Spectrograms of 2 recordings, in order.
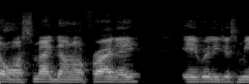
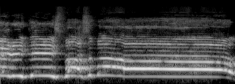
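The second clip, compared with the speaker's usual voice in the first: very high, very loud, tearful crying scream, possibly drawn out; 18 dB louder than usual. Retelling an athlete's sideline interview after winning the title: imitating a crying scream. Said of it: "he screamed into the top of his lungs like he was crying".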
